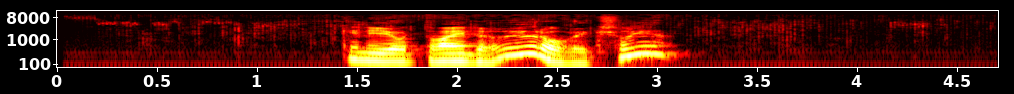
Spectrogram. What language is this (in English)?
Western Frisian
